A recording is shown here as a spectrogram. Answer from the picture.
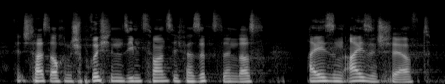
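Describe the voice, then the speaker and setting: A man with an unremarkable speaking voice talks at a fairly high pitch in fairly even intonation. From Bielefeld area, Germany. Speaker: church member giving testimony. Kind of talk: sermon testimony. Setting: church stage.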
